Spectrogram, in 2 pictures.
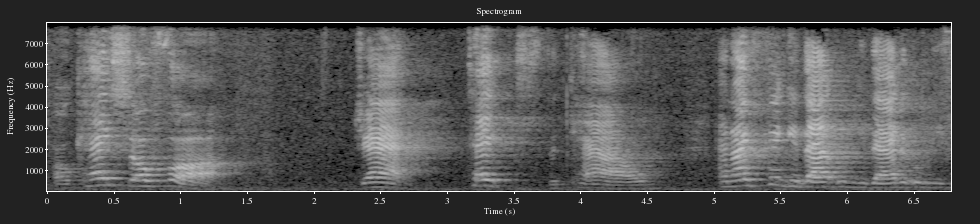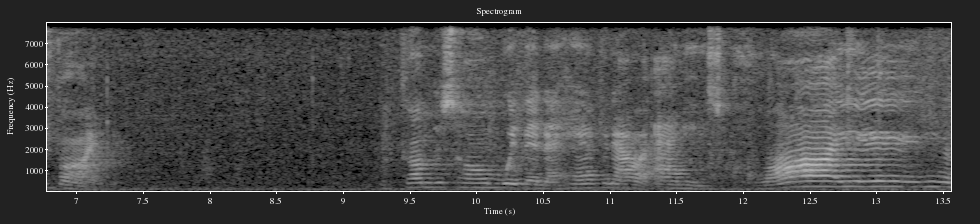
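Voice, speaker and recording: Woman, comic storyteller, bright voice, roomy far-off sound. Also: medium pitch, slow pace, pauses often, slight background noise. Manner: animated, lively, with bursts of loud exclamation.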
